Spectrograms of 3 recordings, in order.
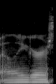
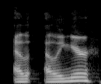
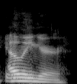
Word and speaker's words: Ehlinger: And with Sam Ehlinger still being the quarterback in Indianapolis. Or Ehlinger? My bad. – Thank you. You guys need to say his name. – Ehlinger.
